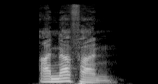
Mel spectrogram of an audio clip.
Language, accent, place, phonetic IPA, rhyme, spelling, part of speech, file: German, Germany, Berlin, [aˈnafɐn], -afɐn, Anaphern, noun, De-Anaphern.ogg
- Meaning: plural of Anapher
